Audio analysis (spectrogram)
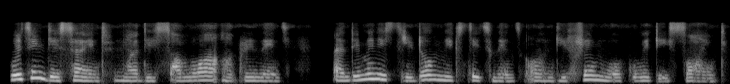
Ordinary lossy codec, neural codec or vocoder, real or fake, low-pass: none; codec, 16 kHz, 1 kbps, FreqCodec, smaller model; fake; 7.2 kHz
